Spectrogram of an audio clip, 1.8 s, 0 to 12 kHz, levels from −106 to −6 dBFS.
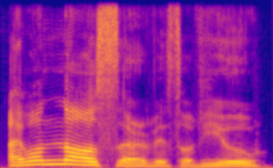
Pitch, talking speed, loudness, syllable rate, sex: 200 Hz, 195 wpm, -16 LUFS, 4.7 syllables/s, female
